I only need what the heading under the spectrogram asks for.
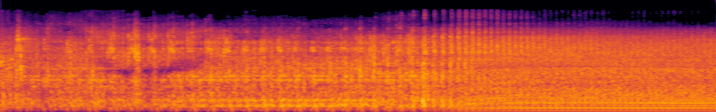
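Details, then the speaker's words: Honda lawnmower on choke, fuel on: pull-start rattle then catches into a steady, even buzz, running cleanly; idle a bit slow, slow-speed setting spot on, fast needs a notch more; normal running. "puff up here that sounds lovely that engine could do a bit of speeding up though it's a bit slow"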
